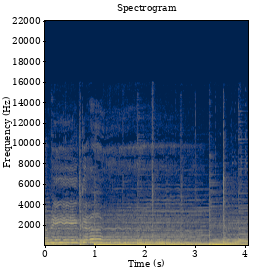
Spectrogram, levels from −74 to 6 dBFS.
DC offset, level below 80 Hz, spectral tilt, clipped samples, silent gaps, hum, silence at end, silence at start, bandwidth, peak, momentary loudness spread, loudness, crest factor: under 0.1%; -14 dBFS; -7 dB/octave; under 0.1%; none; none; 0 s; 0 s; 12.5 kHz; 0 dBFS; 3 LU; -14 LUFS; 12 dB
